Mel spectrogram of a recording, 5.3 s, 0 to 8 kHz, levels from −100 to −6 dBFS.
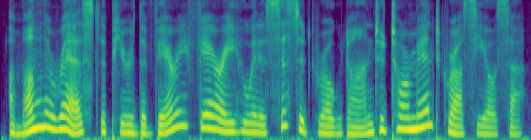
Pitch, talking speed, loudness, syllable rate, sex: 205 Hz, 160 wpm, -16 LUFS, 4.9 syllables/s, female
